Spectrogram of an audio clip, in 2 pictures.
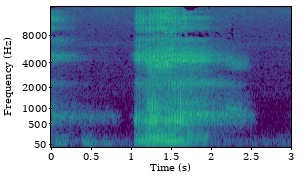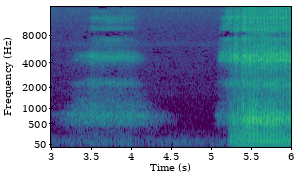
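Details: Snoring sound recording, presented as ASMR.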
